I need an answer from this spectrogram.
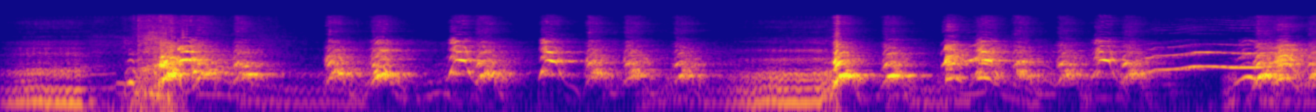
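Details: Tyson, a three-year-old Dobermann, in happy bursts at home with his sibling Blanca, a Border Collie mix and a Belgian Malinois: harsh barking yelps that break into sliding, yodel-like tones, several short bursts in quick succession, ending on rising whine-like notes.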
